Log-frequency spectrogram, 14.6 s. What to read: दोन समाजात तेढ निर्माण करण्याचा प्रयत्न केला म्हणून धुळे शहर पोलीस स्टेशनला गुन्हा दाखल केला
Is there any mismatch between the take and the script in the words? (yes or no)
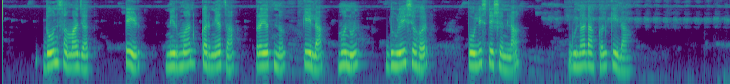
no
